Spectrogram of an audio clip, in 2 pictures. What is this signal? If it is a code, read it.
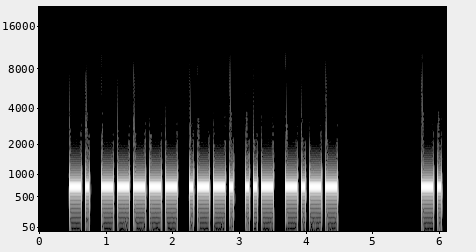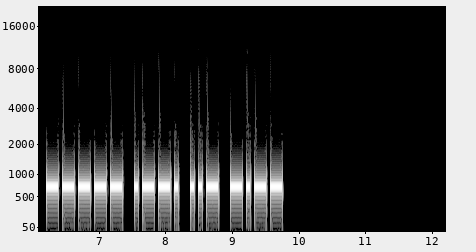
Morse code, heard as a keyed tone, about 20 wpm, 700 Hz. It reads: N0PUY N0PUY
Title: USA Call Signs - 5 Characters - Repeated 2x - 20wpm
